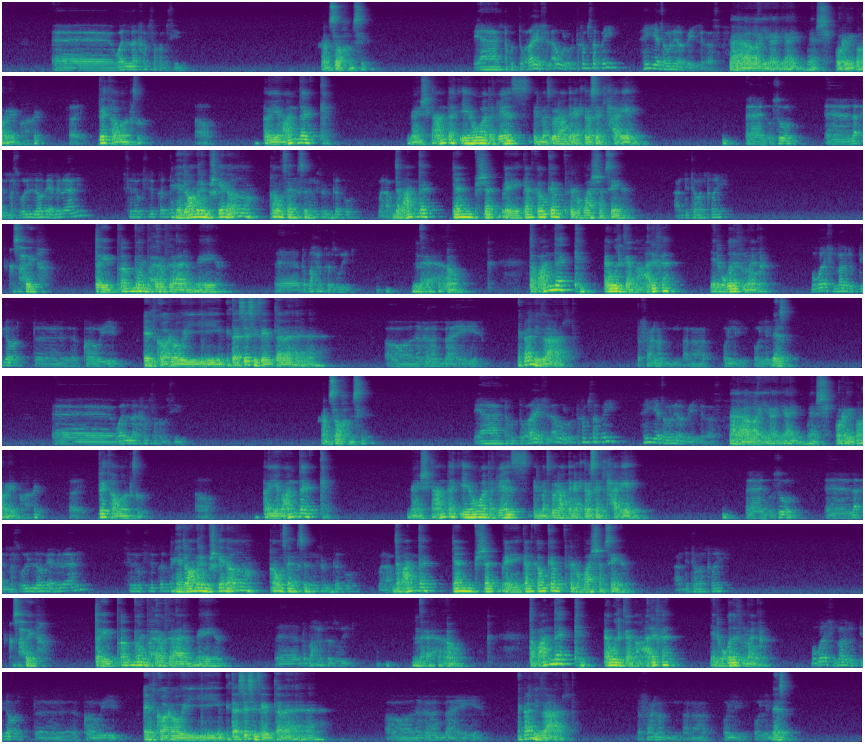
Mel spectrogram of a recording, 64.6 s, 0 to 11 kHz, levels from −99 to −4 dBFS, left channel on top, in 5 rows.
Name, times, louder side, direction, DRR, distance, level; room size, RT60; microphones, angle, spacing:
voice 1, 0.8-2.7 7.1-9.2 9.6-10.7 13.9-14.2 15.8-16.1 24.1-24.9 25.3-27.1 27.7-28.5 30.1-31.1 31.5-31.9 35.9-36.6 42.8-44.0 49.6-50.2 50.9-53.4 57.4-58.9 61.2-63.4, left 2 dB, 50° left, 5 dB, 0.5 m, -38 dB
voice 2, 4.8-5.4 10.9-13.4 14.4-15.0 16.8-17.8 19.0-22.4 28.4-29.6 29.8-30.8 31.7-32.2 32.6-35.2 38.9-39.4 40.2-42.0 44.9-45.6 46.7-47.5 47.8-48.8 49.4-50.1 53.8-56.5 59.5-60.1 63.2-63.4, left 1 dB, 40° right, -7 dB, 1.6 m, -24 dB
2.9 x 2.6 x 3.9 m, 0.42 s
head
